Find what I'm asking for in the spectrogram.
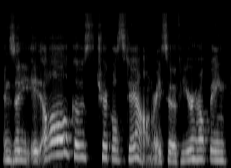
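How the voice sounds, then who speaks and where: A woman's voice: fairly high pitch, lively intonation, a little slow. A woman hosting a podcast, chatting in an upbeat way with her guest. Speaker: podcast host. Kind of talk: casual interview talk.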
